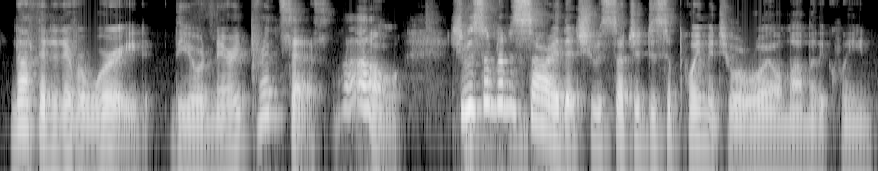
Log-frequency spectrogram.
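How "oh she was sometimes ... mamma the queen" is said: plain reading voice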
